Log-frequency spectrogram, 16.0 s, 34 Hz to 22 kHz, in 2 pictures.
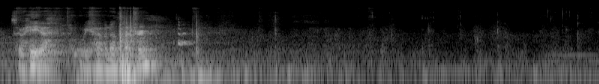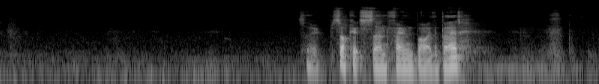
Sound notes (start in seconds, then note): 1.5 door squeaks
